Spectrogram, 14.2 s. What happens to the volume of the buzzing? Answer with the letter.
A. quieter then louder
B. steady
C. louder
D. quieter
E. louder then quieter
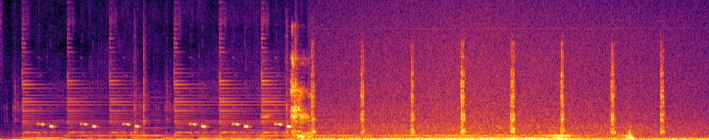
C.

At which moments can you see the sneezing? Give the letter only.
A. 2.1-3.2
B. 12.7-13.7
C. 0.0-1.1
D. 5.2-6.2
D.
